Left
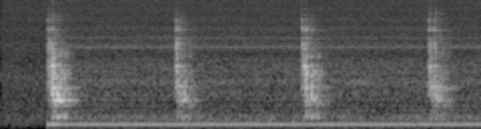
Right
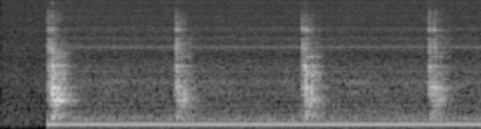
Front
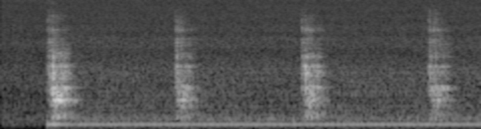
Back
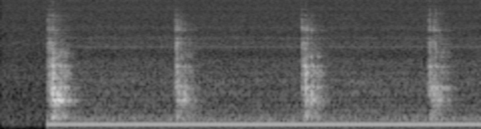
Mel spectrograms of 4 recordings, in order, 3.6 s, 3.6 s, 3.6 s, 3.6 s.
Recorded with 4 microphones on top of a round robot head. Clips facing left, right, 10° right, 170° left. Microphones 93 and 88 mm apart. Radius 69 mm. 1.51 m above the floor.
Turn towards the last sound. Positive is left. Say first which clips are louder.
# right 3 dB, back 3 dB
turn(degrees=-130)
